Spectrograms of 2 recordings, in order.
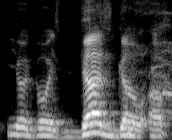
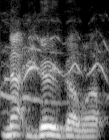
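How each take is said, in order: First: "does" punched louder through a laugh; stress on DOES. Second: "do" singled out as the wrong word; stress on DO. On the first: Real, not acted. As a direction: laughingly correct with a heavy, drawn-out "does". Corrects speaker's "do go up. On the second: Retold or imitated. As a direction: quote the mistaken "do" pointedly. The wrong wording being corrected.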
